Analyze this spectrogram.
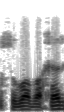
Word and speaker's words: صبح بخیر: اردو میں اس کو صبح بخیر کہتے ہیں. صحیح تلفظ صبح بخیر ہے آخر میں وہ خاموش ہے.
